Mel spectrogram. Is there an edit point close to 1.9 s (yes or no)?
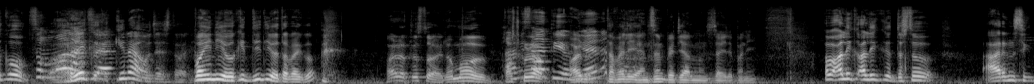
yes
